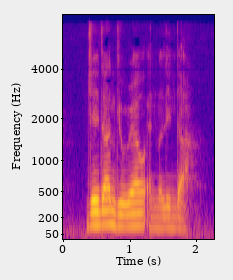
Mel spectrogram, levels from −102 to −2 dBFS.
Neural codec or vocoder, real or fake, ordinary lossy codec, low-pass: codec, 44.1 kHz, 7.8 kbps, DAC; fake; MP3, 48 kbps; 7.2 kHz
